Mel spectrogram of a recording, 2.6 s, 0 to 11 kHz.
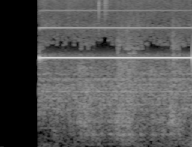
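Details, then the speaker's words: EGO LM2130SP lawn mower handle rotation switch, service cover removed: single steady high beep of about two seconds as the multimeter on continuity mode confirms black and red wires connect with switch engaged; switch closes properly. "Set the multimeter to continuity mode. Engage the switch and check the continuity of the black and red wires."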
